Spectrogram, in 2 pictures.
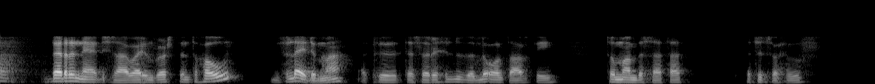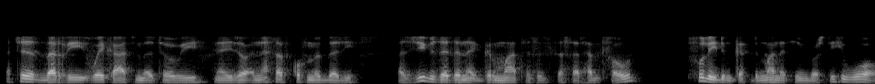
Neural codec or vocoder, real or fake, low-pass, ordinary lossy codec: codec, 16 kHz, about 1 kbps, DyCAST, with the encoder's durations; fake; 3.6 kHz; AAC, 24 kbps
